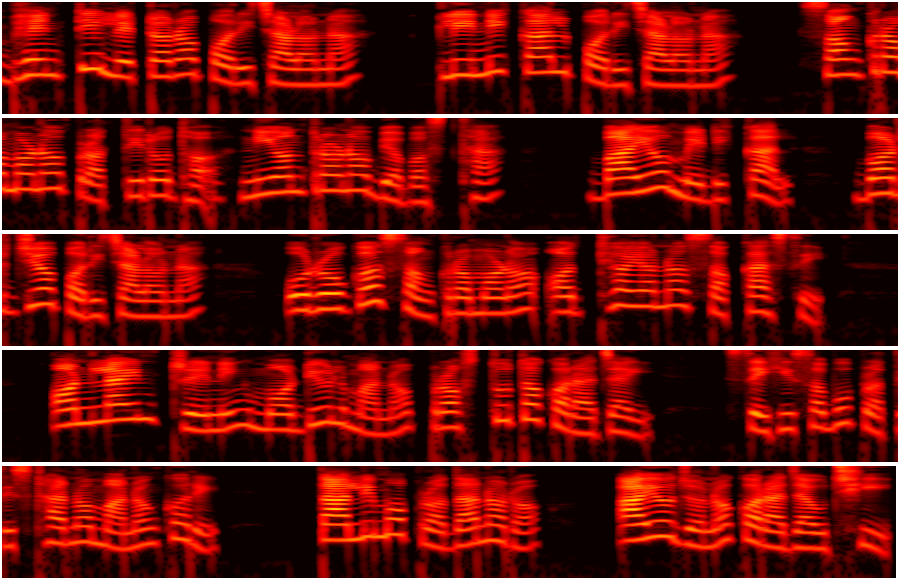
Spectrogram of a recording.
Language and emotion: Odia, neutral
